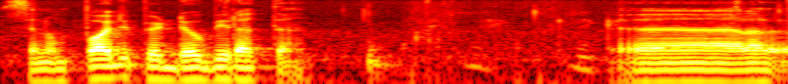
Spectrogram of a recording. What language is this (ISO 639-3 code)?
por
